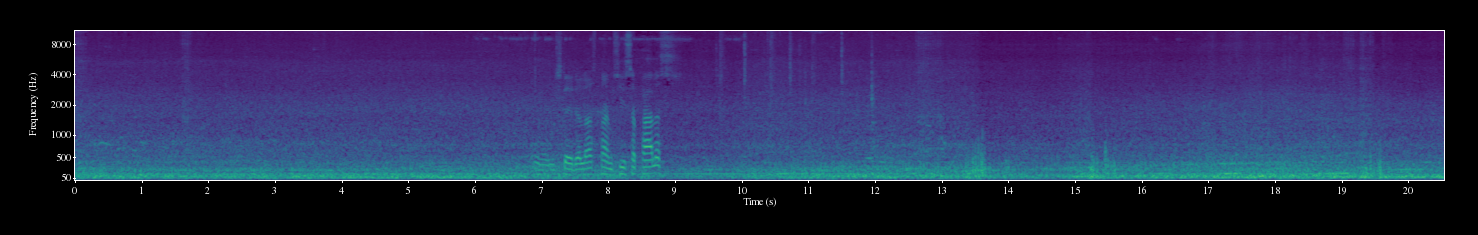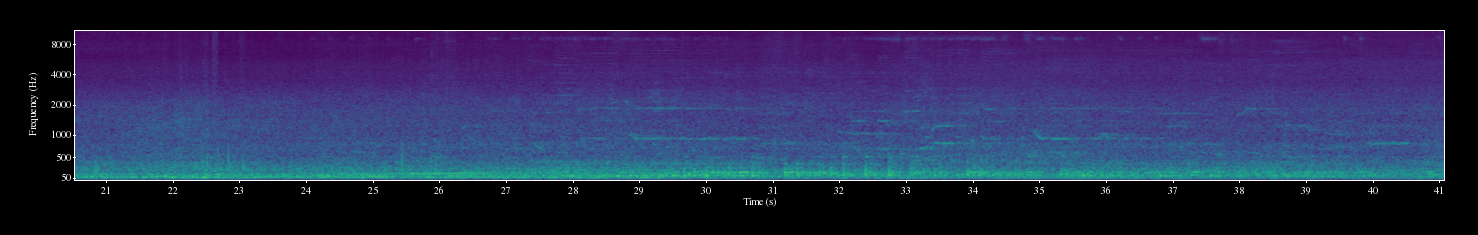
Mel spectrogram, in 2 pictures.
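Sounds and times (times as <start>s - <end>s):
road noise: 0.0s - 41.0s
vehicle engine rumble: 0.0s - 41.0s.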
